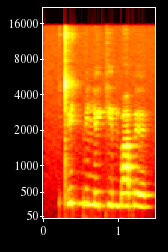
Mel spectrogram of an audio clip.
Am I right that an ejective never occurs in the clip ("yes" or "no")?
no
